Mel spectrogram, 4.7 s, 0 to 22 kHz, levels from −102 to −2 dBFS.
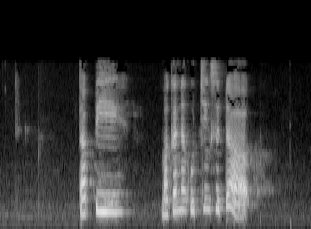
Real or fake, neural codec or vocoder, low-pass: real; none; 7.2 kHz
